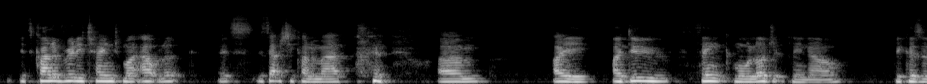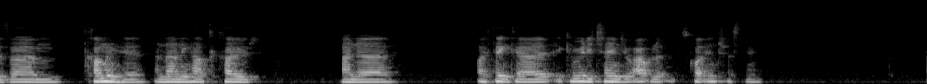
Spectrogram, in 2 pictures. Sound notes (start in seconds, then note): 3.4 chuckles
